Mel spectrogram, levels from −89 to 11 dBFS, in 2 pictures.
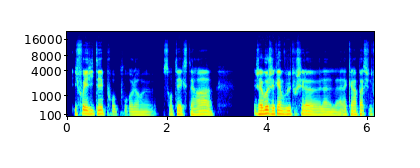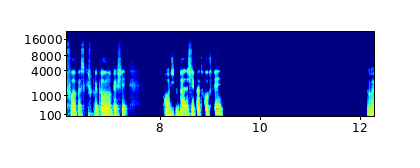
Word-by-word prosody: il 125 - -3
faut 135 - +2
éviter 125 0 +4
pour 105 -3 -12
pour 105 -1 -12
leur, 100 -1 -4
heu, 95 -1 -8 0.2
santé 110 0 -4
et 110 - -2
cetera. 110 0 -2 0.8
J'avoue, 125 +2 +7
j'ai 115 -3 +4
quand 120 - +4
même 125 - +5
voulu 115 +1 +2
toucher 120 +2 -3
le 110 -3 +1
la 105 0 -3
la 95 0 -5
la 105 - -4
carapace 115 +2 -2
1 110 - -10
fois 125 +2 -2
parce 105 0 -8
que - - -25
je - - -13
pouvais 105 - -6
pas 115 +2 +1
m'en 110 - +2
empêcher. 105 0 -7 0.7
Alors 100 +1 -3
je 105 - -8
l'ai 95 - -9
pas 130 0 +1
je 135 - -2
l'ai 125 - -2
pas 140 - +3
trop 140 0 -4
fait 155 -1 +2 2.9
Ouais, 115 - -7
110 Hz, 195 wpm, -22 LUFS, 105-120 Hz, 2.9 s, J'avoue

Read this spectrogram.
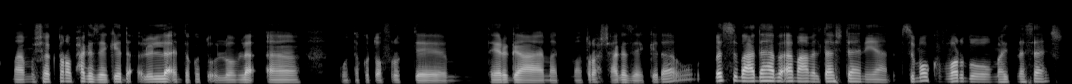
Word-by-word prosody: ما 115 - +2
مش 115 +2 -10
هيقتنعوا 140 +3 +2
بحاجة 135 -2 +2
زي 110 -2 +2
كده. 125 +4 0
قالوا 120 - -1
لي: 130 - +2
"لأ، 135 - +7
أنت 110 -1 -5
كنت 120 +2 -11
تقول 100 - -8
لهم 110 0 -3
لأ، 110 - +4 0.8
وأنت - - -14
كنت - - -7
مفروض - - -6
ت - - 0 0.7
ترجع، 105 -2 +3
ما 95 -1 -7 0.2
ما 95 - -10
ترُحش 110 +4 -5
حاجة 105 +2 +1
زي 95 -3 -5
كده." 125 +8 -3 0.4
وبس 180 +2 +3
بعدها 165 0 +6
بقى 160 -1 +5
ما 145 - +4
عملتهاش 140 +1 +1
تاني 135 -5 -1
يعني، 110 -2 -5
بس - - -9
الموقف 160 -3 -2
برضه 130 -5 +1
ما 120 0 -4
يتناسش. 125 +3 -4
120 Hz, 205 wpm, -25 LUFS, 110-140 Hz, 0.8 s, لأ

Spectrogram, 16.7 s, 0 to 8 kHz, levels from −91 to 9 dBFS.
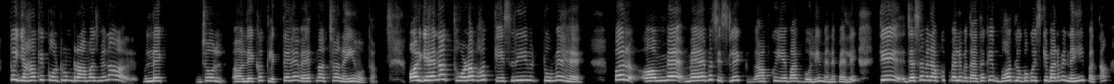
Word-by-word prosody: तो 435 - +2
यहाँ 345 -1 +3
के 400 - -1
कोर्टरूम 365 -2 -3
ड्रामाज़ 330 -1 0
में 340 - -3
ना 410 -5 -2 0.3
ले 305 +3 +1 0.5
जो 320 +8 -2 0.3
अ, 255 +1 -1
लेखक 270 +6 -1
लिखते 240 +5 -5
हैं 360 +3 0
वह 285 -1 0
इतना 305 +3 -3
अच्छा 320 +2 -4
नहीं 270 0 0
होता, 190 -9 -8 0.5
और 365 +2 +9
यह 370 +1 +7
ना 450 +3 +4 0.2
थोड़ा 345 +2 +6
बहुत 405 +2 -3
केसरी 345 +5 -1 0.2
टू 340 -1 +1
में 375 - -1
है। 240 -5 +1 0.6
पर 435 -2 +4
अ, 305 0 +2
मैं 355 +2 +5
मैं 345 +3 +4
बस 415 -3 -2
इसलिए 340 +4 -3 0.2
आपको 275 +3 -4
ये 295 -2 -1
बात 285 -1 -2
बोली 230 +6 -2
मैंने 240 -5 -4
पहले 215 -2 -3 0.4
कि 410 +5 +3
जैसा 320 +5 +2
मैंने 370 -2 +2
आपको 340 +3 -1
पहले 345 0 +3
बताया 300 -3 -1
था - - +2
कि 385 +4 -3
बहुत 325 +4 0
लोगों 320 0 -2
को 345 - -3
इसके 340 +1 -3
बारे 325 0 +1
में 380 -1 -2
नहीं 305 +4 +1
पता 250 +4 -6
330 Hz, 195 wpm, -22 LUFS, 290-365 Hz, 0.6 s, और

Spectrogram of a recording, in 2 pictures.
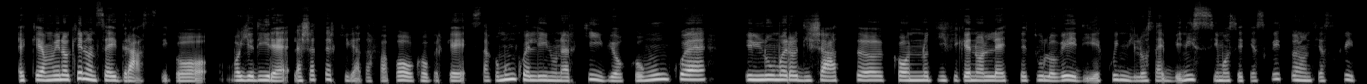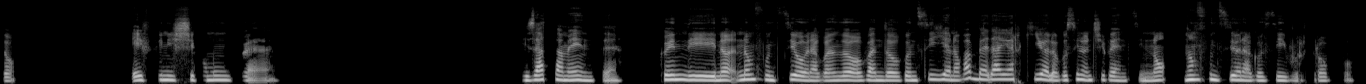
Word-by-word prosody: È 190 - 0
che 210 - -1
a - - +6
meno 210 +2 +5
che 275 +6 +1
non 235 -4 +6
sei 190 -1 +2
drastico, 165 0 -3 0.2
voglio 190 -2 +2
dire 185 -3 +2
la - - -3
chat 215 +3 -6
archiviata 180 -6 -6
fa - - -9
poco 180 -3 0
perché, 170 +1 -3
sta 180 - -10
comunque 220 +4 +3
lì 195 0 +2
in 190 - +1
un 180 -1 0
archivio, 175 -1 -2
comunque 220 +2 +2 0.4
il 215 -1 +5
numero 215 -1 +4
di 185 - -2
chat 195 0 -1
con 190 -1 +2
notifiche 190 -1 -2
non 185 0 +1
lette 185 0 -2
tu 195 +1 -3
lo 175 -2 0
vedi 185 - +1
e - - -6
quindi 205 -5 -2
lo 175 - -2
sai 175 -1 -6
benissimo 180 0 -2
se 175 -1 -7
ti 170 - -15
ha - - -9
scritto 245 +3 -9
o 200 - +1
non 180 -1 0
ti 175 - -12
ha - - -6
scritto. 185 -3 -8 1.2
E 190 +2 +3
finisci 200 0 -1
comunque 195 - -3 2.4
Esattamente. 195 -3 +1 0.3
Quindi 205 -3 +5
no 195 0 +3
non 225 +3 +4
funziona 200 -4 +1
quando 185 +1 +1
quando 185 -1 +1
consigliano: 205 +2 0
"Vabbè, 245 -1 0
dai, 230 0 +2
archivialo, 230 -4 0
così 200 +4 -2
non 205 -3 +2
ci 210 - -8
pensi." 185 -3 -4
No, 190 +4 -1
non 220 +2 +5
funziona 210 -3 +1
così, 185 0 -2
purtroppo. 180 +1 -9
195 Hz, 155 wpm, -22 LUFS, 180-210 Hz, 2.4 s, a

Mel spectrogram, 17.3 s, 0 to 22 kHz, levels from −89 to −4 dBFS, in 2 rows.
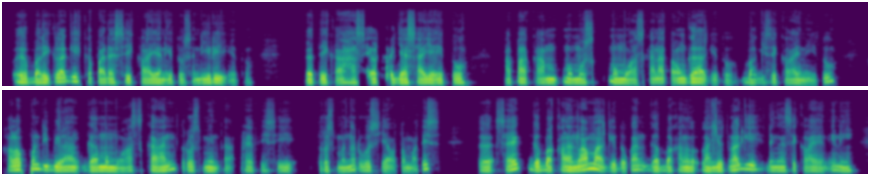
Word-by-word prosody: eee, 135 - +5
balik 125 +3 +2
lagi 155 +2 +3
kepada 125 -3 -1
si 125 +1 -2
klien 120 0 +1
itu 115 -1 -4
sendiri 120 +1 +1
gitu. - - -16 0.6
Ketika 120 0 +1
hasil 120 0 -1
kerja 115 +1 +2
saya 120 -2 +3
itu 120 +1 0 0.4
apakah 125 0 -1 0.2
memus 120 -1 +1 0.2
memuaskan 125 +1 0
atau - - -4
enggak 130 -1 +4
gitu 110 +1 -12
bagi 115 -1 -6
si 120 - -4
klien 115 -1 -3
itu, 135 - -5 0.4
kalaupun 150 +6 +3
dibilang 125 -3 +3
enggak 125 -1 +2
memuaskan 120 +3 +2
terus 130 -3 -4
minta 120 -3 -2
revisi 120 -1 -7 0.3
terus 115 -1 -5
menerus, 125 +2 -2
ya - - -3
otomatis, 140 - -6 0.4
eee, 120 0 +2
saya 160 +6 +4
enggak 130 -5 +3
bakalan 125 -2 +4
lama 170 +4 +7
gitu 120 -1 -2
kan, 150 0 -1
enggak 120 - +2
bakalan 120 -2 +1
lanjut 120 0 +3
lagi 160 +2 +2
dengan 125 0 0
si - - -5
klien 115 -1 -4
ini. 125 -4 -3
120 Hz, 175 wpm, -23 LUFS, 120-130 Hz, 0.6 s, lama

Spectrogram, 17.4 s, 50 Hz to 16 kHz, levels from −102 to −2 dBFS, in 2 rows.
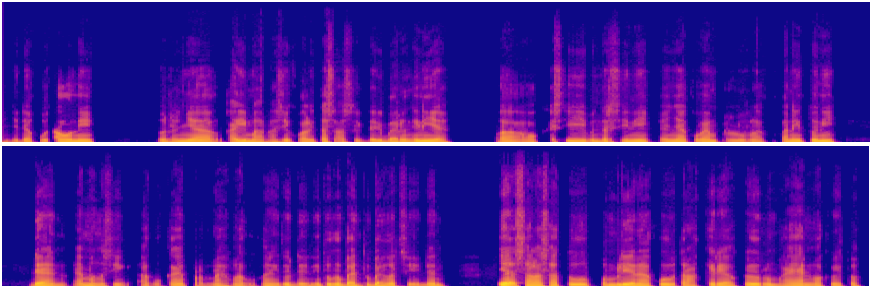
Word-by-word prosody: Jadi 100 - -14
aku - - -9
tahu 140 +2 +1
nih, 130 - +2 0.6
sebenernya 95 +6 +1 0.3
kayak 100 +1 -1
gimana 95 -4 -1
sih, 115 +5 -4
kualitas 100 -2 -5
asli 95 +2 -12
dari 100 0 -2
barang 100 +1 0
ini, 120 +3 +4
ya. - - -3 0.5
Wah, 95 -3 -4
oke 85 - -19
sih, 115 +3 -2
bener 105 0 -2
sih 105 +2 -9
nih. 110 -1 +1
Kayaknya 110 +2 -1
aku - - -22
mem 110 - +1
perlu 100 0 -7
melakukan 100 +2 -7
itu, 120 +4 0
nih. 125 -3 +4 0.6
Dan 100 -1 +5 0.2
emang 140 -9 -2
sih, 125 +3 -8 0.2
aku 100 - -10
kayaknya 130 +5 -2
pernah 100 -4 -8
melakukan 95 -2 -5
itu, 105 +5 -2
dan 95 -2 -5
itu 110 +6 0
ngebantu 95 -4 +2
banget, 95 0 +3
sih. 85 +1 -5
Dan, 95 -1 -1 0.5
iya, 145 0 +11
salah 110 -1 +2
satu 150 +8 +2
pembelian 105 -3 +5
aku 110 +4 +1
terakhir 95 +3 -3
ya, 95 - +3
itu 110 +7 +1
lumayan 100 0 -1
waktu 90 0 -5
itu. 90 +1 -7
100 Hz, 180 wpm, -24 LUFS, 95-115 Hz, 0.6 s, iya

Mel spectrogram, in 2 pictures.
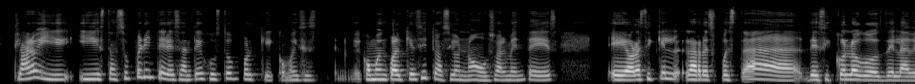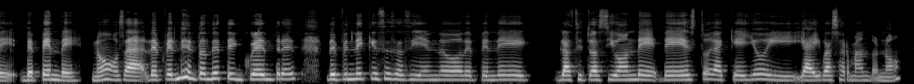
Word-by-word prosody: Claro, 255 +6 +2
y 235 -5 -2
y 240 0 0
está 240 0 -3
super 280 +7 -4
interesante 250 -7 -2
justo 255 +1 -4
porque, 230 -4 -6
como 205 - -9
dices, 205 0 -8 0.4
como 230 +1 +4
en 230 - +1
cualquier 225 +1 +3
situación, 230 -7 -3
¿no? 205 0 0
Usualmente 200 +1 -3
es, 210 0 -8 0.5
eh, 210 -1 +5
ahora 210 +2 +8
sí 245 +1 -5
que 270 -1 -2
la 225 -1 +7
respuesta 215 -1 +2
de 215 +1 +2
psicólogos 210 -2 +2
de 195 - -1
la 185 -1 +1
de, 180 - -2
depende, 190 -1 +1
¿no? 215 +4 0
O 205 - -4
sea, 195 -3 +4
depende 235 +8 +3
en 270 - +2
dónde 260 +1 +3
te 260 -1 -2
encuentres, 235 +2 +2 0.3
depende 240 +2 +2
qué 260 0 -2
estés 255 -1 -3
haciendo, 210 -1 -3
depende 210 0 -4 0.2
la 210 -1 +3
situación 210 0 -1
de 210 -3 0
de 210 0 +1
esto, 220 +3 -5
de 230 - -2
aquello, 215 +2 -3
y 195 -3 -5
y - - -6
ahí 195 0 +2
vas 205 +1 -2
armando, 190 -1 -8
¿no? 170 +8 -7
215 Hz, 180 wpm, -22 LUFS, 205-235 Hz, 0.5 s, ahora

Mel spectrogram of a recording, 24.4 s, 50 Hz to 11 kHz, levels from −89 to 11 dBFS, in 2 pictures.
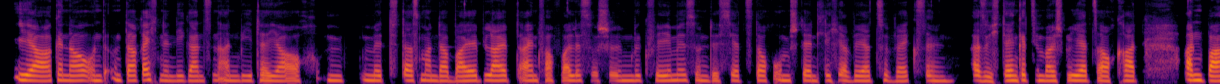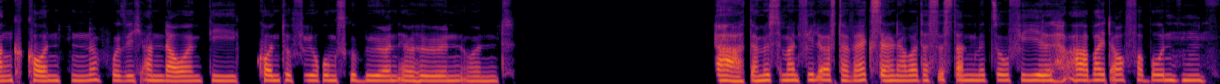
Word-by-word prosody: Ja, 195 -6 +5
genau, 195 -2 +2
und 195 0 -2
und 215 -8 -6
da 195 - +4
rechnen 195 -2 -1
die 190 0 -4
ganzen 185 +1 -3
Anbieter 190 - -3
ja 95 -1 +1
auch 90 - -8
m 195 -2 -2 0.2
mit, 195 -2 -3
dass 195 0 0
man 200 -2 -2
dabei 185 +1 +2
bleibt, 195 0 +1
einfach 195 0 -1
weil 195 - 0
es 195 - -7
so 100 - -10
schön 190 - -4
bequem 195 +1 -2
ist 205 -1 -5
und 190 -2 -3
das - - -7
jetzt 190 -2 -6
doch 190 - -1
umständlicher 195 0 -3
wäre 185 -1 0
zu 200 -3 -8
wechseln. 180 0 -5
Also 190 -3 0
ich 165 - -4
denke 195 +1 +3
zum 195 0 -4
Beispiel 185 +1 0
jetzt 195 -2 +3
auch 180 -1 +2
gerade 185 -2 +1 0.4
an 210 -2 +5
Bankkonten, 190 +1 +2
ne, 210 +1 -1
wo 200 - 0
sich 190 0 -4
andauernd 185 -2 +2
die 185 -1 -1 0.2
Kontoführungsgebühren 195 -1 0
erhöhen 185 0 +1
und 180 -1 -4 2.0
Ja, 195 -3 +7
da 185 - 0
müsste 205 +2 +1
man 210 0 +3
viel 215 +1 -1
öfter 205 -2 +1
wechseln, 195 -1 +2
aber 195 +1 +2
das 200 -1 -4
ist - - -5
dann 205 0 +2
mit 205 -1 -2
so 210 -1 +1
viel 205 -1 +3 0.2
Arbeit 215 0 +3
auch 215 0 +1
verbunden. 205 -2 -1
195 Hz, 165 wpm, -23 LUFS, 185-205 Hz, 2.0 s, Ja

